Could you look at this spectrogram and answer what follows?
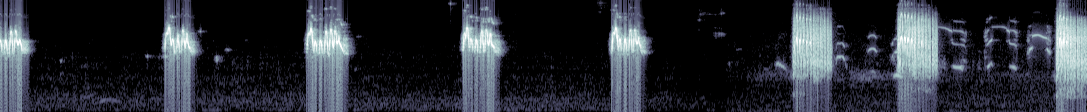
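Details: Bridled tern calling with a steady run of five short, nasal, grating notes about two seconds apart, then louder, broader rasping calls mixed with faint squeaky chirps.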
